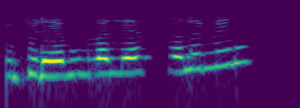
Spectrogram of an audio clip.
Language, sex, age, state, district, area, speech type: Telugu, female, 60+, Telangana, Hyderabad, urban, conversation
